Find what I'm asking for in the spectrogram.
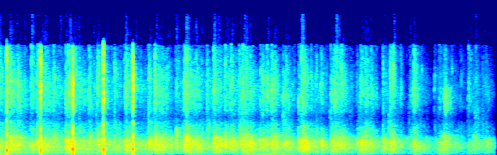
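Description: A church congregation applauds. A few sharp, separate claps ring out near the start, then they blur into a softer, continuous patter that slowly fades.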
